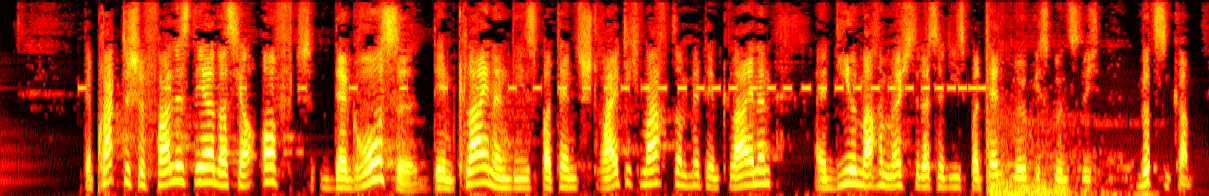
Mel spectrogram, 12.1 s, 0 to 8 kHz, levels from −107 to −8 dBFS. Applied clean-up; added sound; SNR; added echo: classical method spectral subtraction.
